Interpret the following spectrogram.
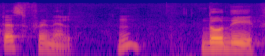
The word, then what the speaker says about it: Fresnel: So, this is called the idea of the it is not pronounced as Fresnel, it is pronounced as Fresnel, though the spelling is Fresnel.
